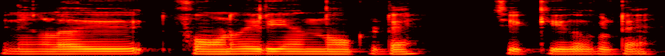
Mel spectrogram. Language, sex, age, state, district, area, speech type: Malayalam, male, 18-30, Kerala, Wayanad, rural, spontaneous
